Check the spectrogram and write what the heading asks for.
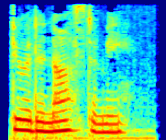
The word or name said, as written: duodenostomy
